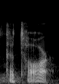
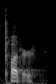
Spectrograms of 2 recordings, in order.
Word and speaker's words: Qatar: any case I mean everybody is still mispronouncing cutter on there too so you know like those Qatar exactly it's cutter but yeah but you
